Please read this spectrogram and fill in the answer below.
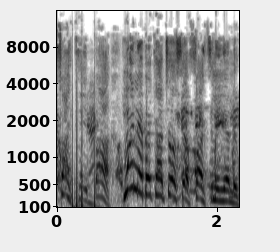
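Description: A man talking fast and loudly, with a few sharp clicks or knocks between his words near the start.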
